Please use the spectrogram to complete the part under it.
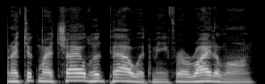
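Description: A man's voice: mid-range voice, expressive, brisk, heavy background noise. A man hosting a podcast, telling first-person stories of his police days with wry, dry humor. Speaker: podcast host and former police officer.

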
